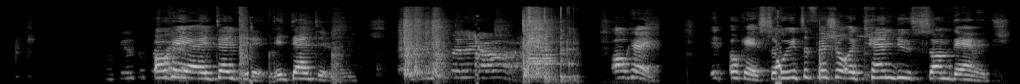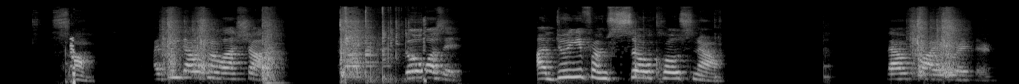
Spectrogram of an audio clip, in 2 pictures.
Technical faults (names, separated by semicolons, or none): damaged data in a compressed stream; CD scratch ticks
